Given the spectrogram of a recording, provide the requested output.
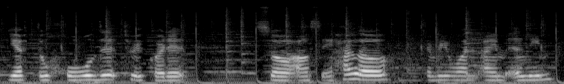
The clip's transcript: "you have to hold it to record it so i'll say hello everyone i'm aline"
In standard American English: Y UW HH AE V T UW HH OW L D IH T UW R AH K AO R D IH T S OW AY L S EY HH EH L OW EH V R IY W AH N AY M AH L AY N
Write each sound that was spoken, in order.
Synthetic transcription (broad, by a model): Y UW HH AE F T UW HH OW L D IH T UW R AH K AO R D IH T S OW AY L S EY HH EH L OW EH V R IY W AH N AY M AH L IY N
